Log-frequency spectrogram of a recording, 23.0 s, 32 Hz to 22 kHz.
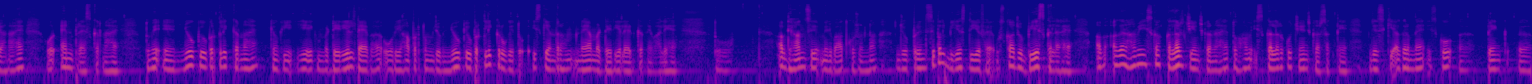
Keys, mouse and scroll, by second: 0.9 n, 3.2-4.4 drag, 4.4 middle click, 4.9-6.1 scroll up 7, 6.1-7.7 middle drag, 7.7 click, 9.3-10.6 drag, 10.6 scroll up 1, 10.7-11.0 scroll down 1, 11.3 scroll up 2, 11.5 scroll down 1, 12.0-15.4 shift+middle drag, 18.5 click.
